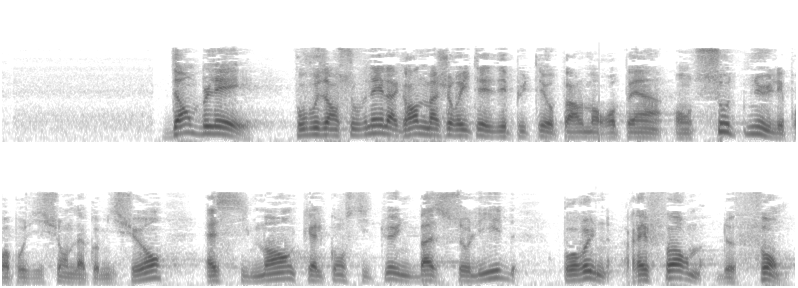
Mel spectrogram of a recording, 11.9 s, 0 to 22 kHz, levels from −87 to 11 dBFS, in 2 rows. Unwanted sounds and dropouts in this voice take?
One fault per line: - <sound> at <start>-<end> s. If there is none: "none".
none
